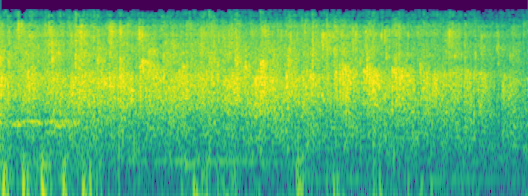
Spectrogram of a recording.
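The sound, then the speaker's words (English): A crowd gives a round of applause to a panel and its moderator, clapping steadily for about five seconds, a dense, even wash of applause that holds its loudness throughout and fades only slightly at the end, with no talking. “If you could please give them a round of applause.”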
